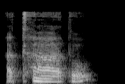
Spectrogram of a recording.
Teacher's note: the Tha is the second letter in the Tha Varga, so it has to be aspirated.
